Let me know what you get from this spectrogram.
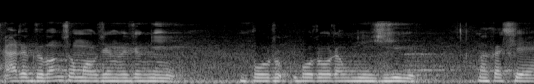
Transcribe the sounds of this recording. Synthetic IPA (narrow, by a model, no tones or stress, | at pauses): aɾɯɡɯbaŋzɔŋmawzɯŋɯzɯŋni | bɔɾɔɾawnizi | makʰase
